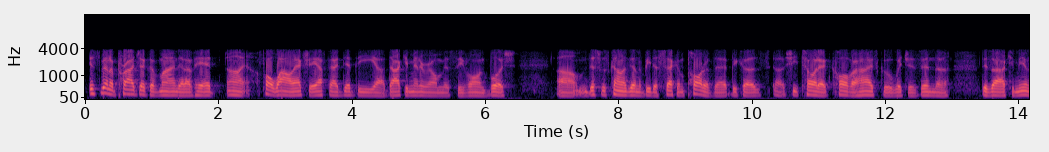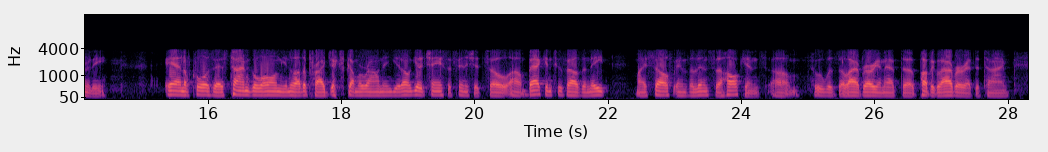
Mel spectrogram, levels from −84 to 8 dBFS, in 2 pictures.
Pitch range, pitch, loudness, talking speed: 110-125 Hz, 115 Hz, -27 LUFS, 200 wpm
